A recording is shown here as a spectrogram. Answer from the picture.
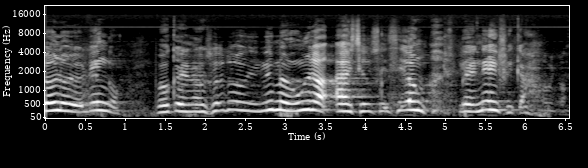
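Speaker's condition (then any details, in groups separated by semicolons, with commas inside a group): Severe cerebral palsy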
